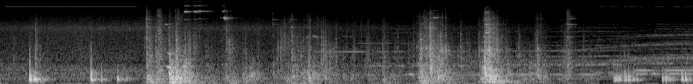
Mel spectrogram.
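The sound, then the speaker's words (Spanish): A house door being opened by a child for visiting neighbours, heard as several dull thumps and knocks of varying loudness over a steady, noisy background. “Niño, abre la puerta. Mira, ahí viene uno de los chiquititos a abrirnos la puerta.”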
